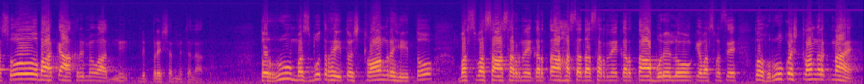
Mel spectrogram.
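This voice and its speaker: High-voiced man giving a casual religious lecture. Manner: conversational, repeats phrases, mixes English words. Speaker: Islamic scholar teaching Quran themes.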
